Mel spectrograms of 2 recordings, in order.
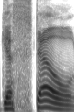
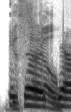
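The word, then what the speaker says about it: Gestell: But Gastel, right? And then like think of it, it sounds like skeleton, right? Gestel skeleton, right?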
